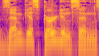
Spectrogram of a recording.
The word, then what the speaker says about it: Zemgus Girgensons: On a team stacked with young draft picks, 19-year-old rookie forward Zemgus Girgensons. – Good pronunciation. – Thank you.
